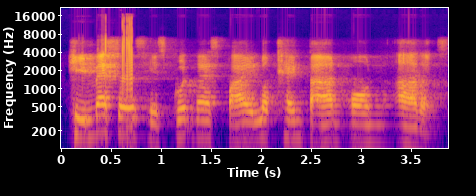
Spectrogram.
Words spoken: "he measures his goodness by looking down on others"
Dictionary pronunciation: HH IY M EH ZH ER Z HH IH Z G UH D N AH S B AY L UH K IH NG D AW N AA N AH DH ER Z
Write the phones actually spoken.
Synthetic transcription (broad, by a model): HH IY M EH S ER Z HH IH S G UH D N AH S B AY L UH K IH NG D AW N AA N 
